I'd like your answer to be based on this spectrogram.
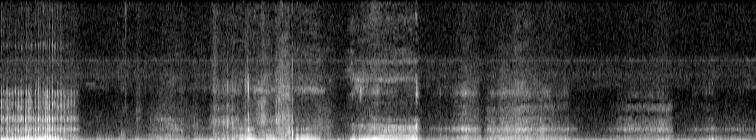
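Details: Great Dane puppy snoring while sleeping, exhausted after a long day visiting a nursing home: soft, low rumbling, purring and fluttery breaths with a few louder snorts among quieter stretches.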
